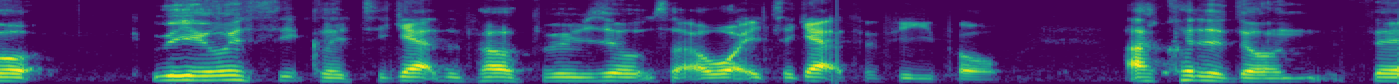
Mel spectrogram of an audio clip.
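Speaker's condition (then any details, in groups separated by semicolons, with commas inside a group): Cerebral palsy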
